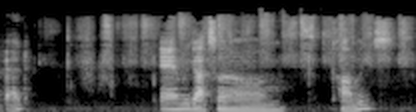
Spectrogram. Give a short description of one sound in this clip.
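Cards slide and shuffle in someone's hands.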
